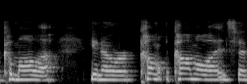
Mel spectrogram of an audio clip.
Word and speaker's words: Kamala: kind of racist thing if you say camela instead of Camala you know or Kamala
